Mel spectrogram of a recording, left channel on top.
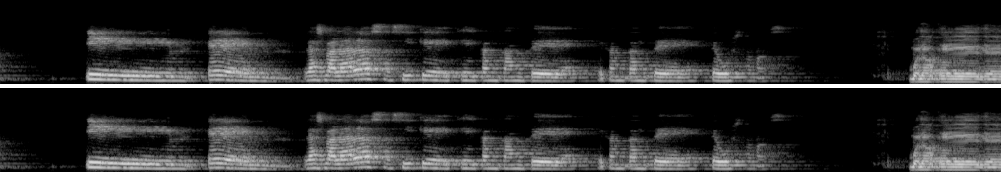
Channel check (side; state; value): both; identical; correlation 1.00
